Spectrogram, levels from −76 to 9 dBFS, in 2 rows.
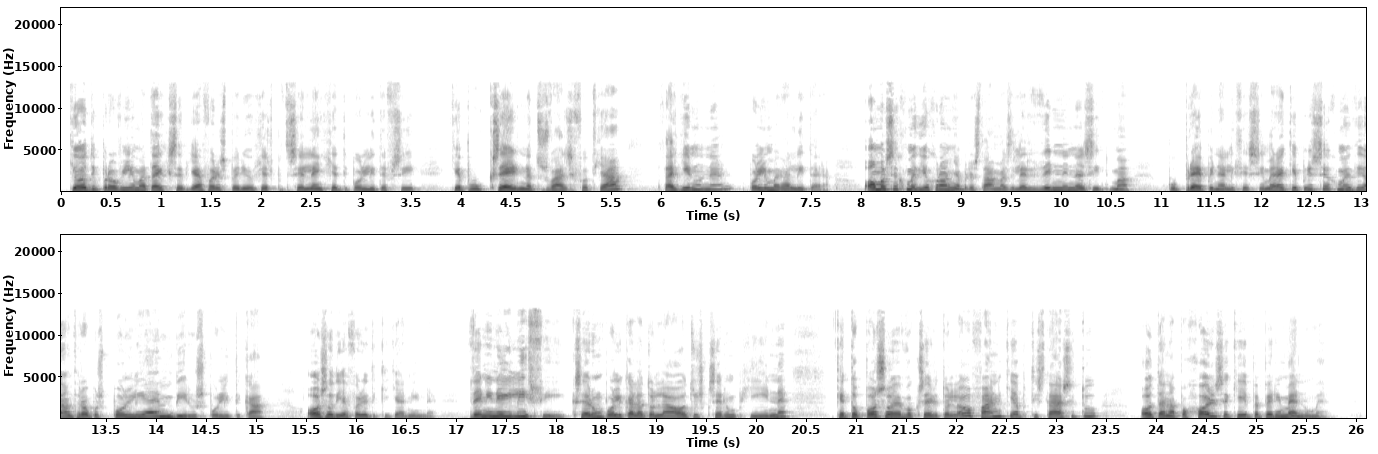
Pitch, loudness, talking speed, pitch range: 200 Hz, -26 LUFS, 185 wpm, 160-245 Hz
